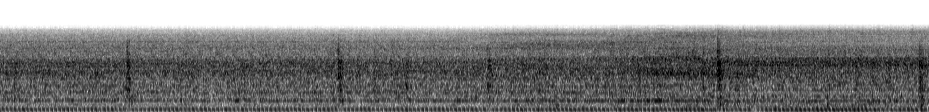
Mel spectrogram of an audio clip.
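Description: A car idles steadily while sharp, irregular clunks knock through every second or few seconds.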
